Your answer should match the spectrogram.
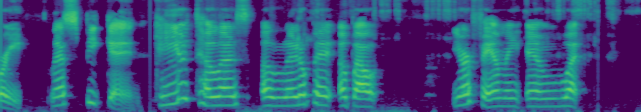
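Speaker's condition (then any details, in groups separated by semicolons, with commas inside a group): Cerebral palsy; affects muscles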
